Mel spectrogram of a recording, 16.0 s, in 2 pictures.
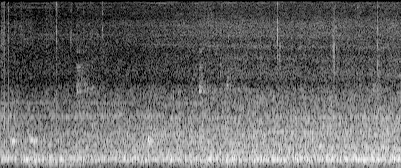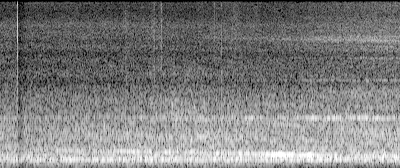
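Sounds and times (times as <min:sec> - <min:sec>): electric train rolling rumble: 0:00.0 - 0:16.0
train motor whine falling in pitch: 0:09.6 - 0:16.0.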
